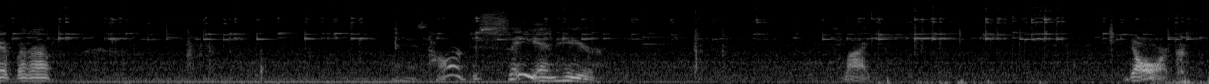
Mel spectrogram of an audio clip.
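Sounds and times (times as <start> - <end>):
wind chimes tinkling: 0.0 - 12.0.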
